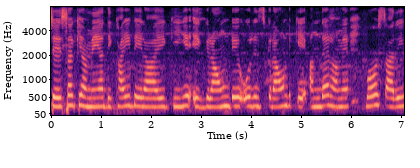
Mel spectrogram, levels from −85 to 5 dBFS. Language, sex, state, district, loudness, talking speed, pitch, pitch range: Hindi, female, Chhattisgarh, Bilaspur, -14 LUFS, 180 wpm, 245 Hz, 240-260 Hz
